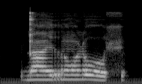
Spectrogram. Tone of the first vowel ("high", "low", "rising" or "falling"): high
